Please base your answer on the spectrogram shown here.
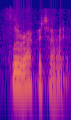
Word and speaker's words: fluorapatite: And all the boffins out there will be like, that's not how you pronounce it. Fluorapatite. Fluorapatite, there you go.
